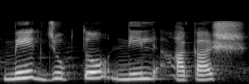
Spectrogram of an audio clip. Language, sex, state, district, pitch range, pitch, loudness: Bengali, female, West Bengal, Cooch Behar, 235-275 Hz, 255 Hz, -17 LUFS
